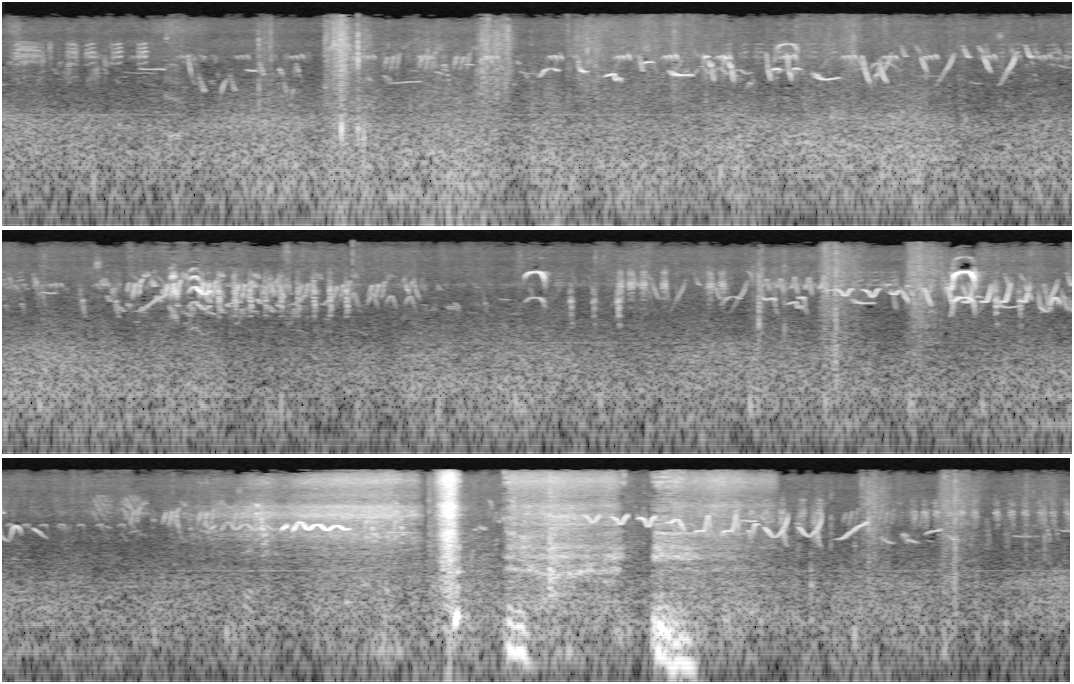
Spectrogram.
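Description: Birds chirp and whistle among trees.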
